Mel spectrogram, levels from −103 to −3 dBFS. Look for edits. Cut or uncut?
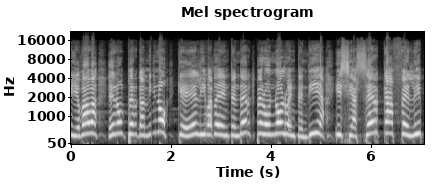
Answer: cut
